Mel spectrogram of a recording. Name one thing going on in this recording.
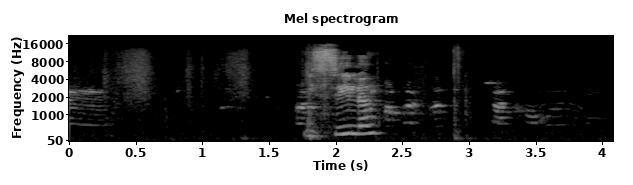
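Paper rustles as a hand moves it.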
